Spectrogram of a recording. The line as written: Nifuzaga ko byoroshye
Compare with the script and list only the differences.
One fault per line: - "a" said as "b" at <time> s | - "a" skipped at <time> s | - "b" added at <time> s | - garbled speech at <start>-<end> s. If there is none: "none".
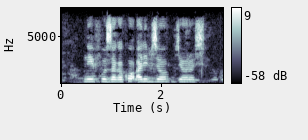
- "aribyo" added at 1.6 s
